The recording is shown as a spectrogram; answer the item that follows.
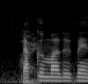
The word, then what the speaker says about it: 楽丸: ますか拓殖楽丸楽しい丸と書いて、楽丸弁当ってい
